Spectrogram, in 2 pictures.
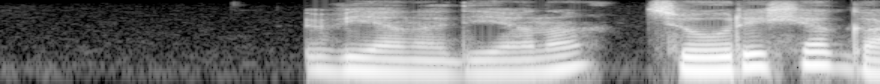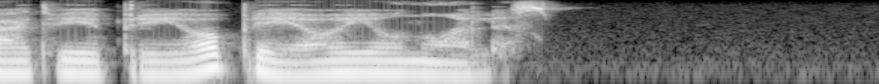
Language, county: Lithuanian, Tauragė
